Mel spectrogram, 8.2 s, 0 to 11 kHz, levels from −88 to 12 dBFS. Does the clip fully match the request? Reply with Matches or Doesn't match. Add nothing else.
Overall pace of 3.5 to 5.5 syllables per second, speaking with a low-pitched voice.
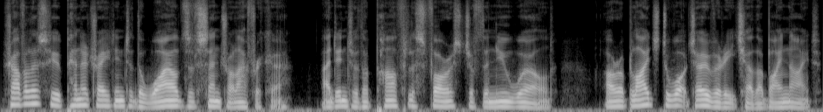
Doesn't match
